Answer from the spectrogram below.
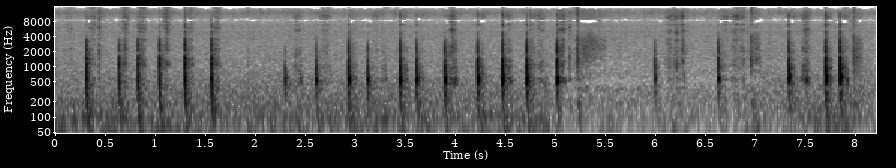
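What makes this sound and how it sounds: A plastic stylus writes words on an iPad lying flat, its glass screen covered with a matte plastic paper-like film. Quick, dry taps and short scratches sound as the tip strikes and drags across the film, with a clicky, mid-pitched tone and almost no ring. Brief quiet pauses break up the strokes.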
